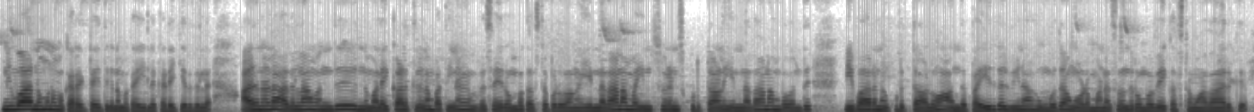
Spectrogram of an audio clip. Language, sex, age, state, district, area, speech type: Tamil, female, 18-30, Tamil Nadu, Mayiladuthurai, rural, spontaneous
